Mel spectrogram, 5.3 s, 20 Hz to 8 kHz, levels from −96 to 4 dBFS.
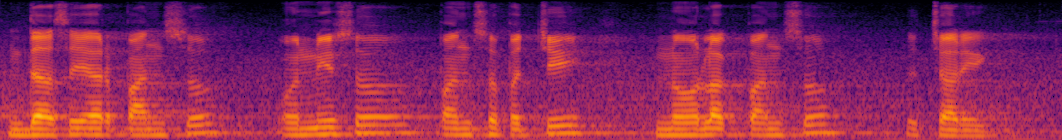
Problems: constant background noise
